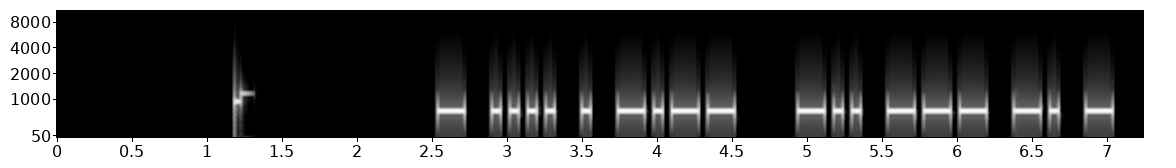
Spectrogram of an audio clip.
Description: Morse code, heard as a keyed tone, about 20 wpm, 700 Hz. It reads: THEY DONT
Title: Sentences from Top 1000 Words - Review Part 2 - 20wpm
